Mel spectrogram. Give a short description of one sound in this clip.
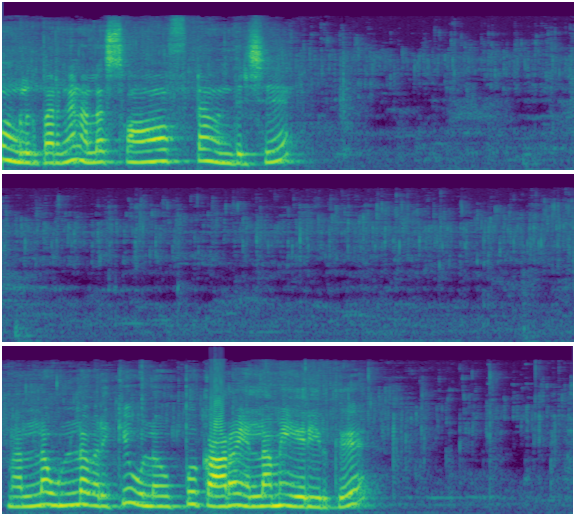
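A wooden spatula stirs and scrapes through thick bubbling sauce in a pan.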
